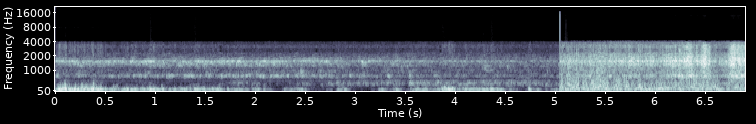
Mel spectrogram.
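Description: Wind buffeting the microphone of an outdoor nest camera in gusts, a low rumble that surges and drops. About five seconds in it switches abruptly to a louder, steadier rush of storm wind.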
